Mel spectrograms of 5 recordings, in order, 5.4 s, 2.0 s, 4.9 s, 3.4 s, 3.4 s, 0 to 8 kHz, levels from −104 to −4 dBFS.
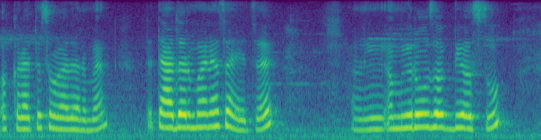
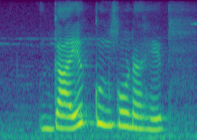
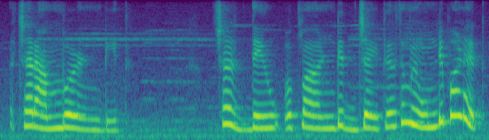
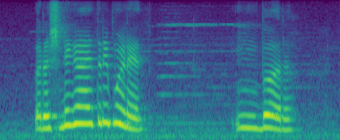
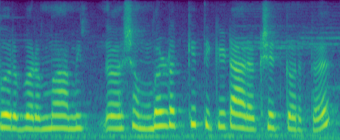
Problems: background sounds at intervals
